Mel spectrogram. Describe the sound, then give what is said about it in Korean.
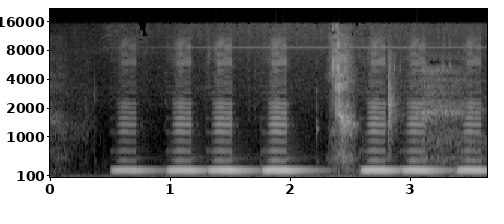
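A rapid string of repeated electronic phone notification beeps, about seven identical tones in quick succession, as many text messages and missed-call alerts pour in after the phone is switched back on, with a brief rustling noise in the middle; no one speaks. “여러 통의 문자와 캐치콜 문자가 쏟아져 들어왔다.”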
